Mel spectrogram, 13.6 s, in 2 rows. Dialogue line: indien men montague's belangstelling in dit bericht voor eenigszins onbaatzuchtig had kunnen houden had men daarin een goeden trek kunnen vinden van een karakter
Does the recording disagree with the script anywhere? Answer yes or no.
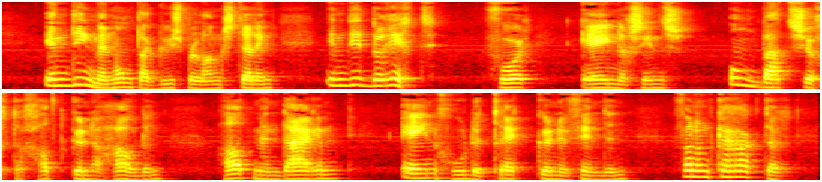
no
